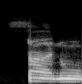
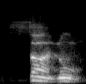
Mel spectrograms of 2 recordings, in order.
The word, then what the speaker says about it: सनु: जो पद है सनु इसमें हम प्रायः इसके उच्चारण में त्रुटि करते हैं इसको हम बहुत दीर्घ कर जो प्रथम सा है इसको हम बहुत दीर्घ करते हैं सान बंधुर जनीता सा विधाता ऐसा प्राय उच्चारण होता सभी का ऐसा ही होता है एक वेद पाठी को छोड़ कर के चाहे जो भी होन सबका यही उच्चारण है इसको ठीक कर लीजिए सबसे पहले सनु क्योंकि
